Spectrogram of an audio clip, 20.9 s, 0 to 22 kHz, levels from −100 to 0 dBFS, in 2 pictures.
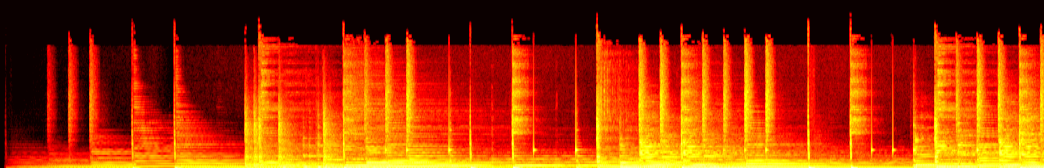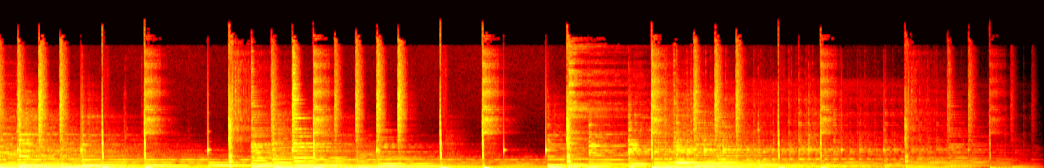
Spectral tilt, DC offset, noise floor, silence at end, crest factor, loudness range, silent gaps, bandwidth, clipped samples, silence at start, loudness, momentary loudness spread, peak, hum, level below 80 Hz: -4.5 dB/octave; under 0.1%; -37 dBFS; 0.2 s; 14 dB; 4 LU; none; 19 kHz; under 0.1%; 0.3 s; -14 LUFS; 15 LU; 0 dBFS; none; -24 dBFS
